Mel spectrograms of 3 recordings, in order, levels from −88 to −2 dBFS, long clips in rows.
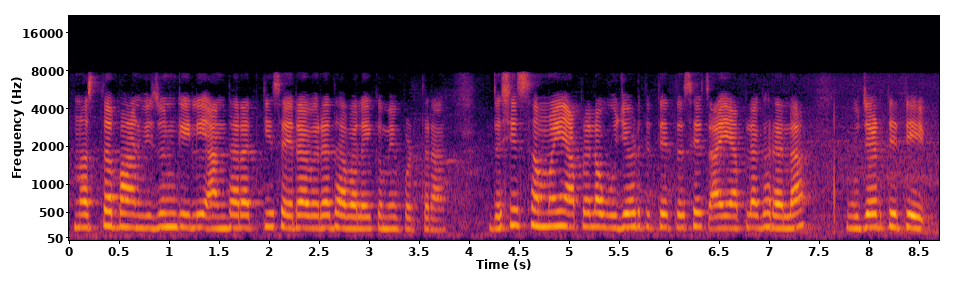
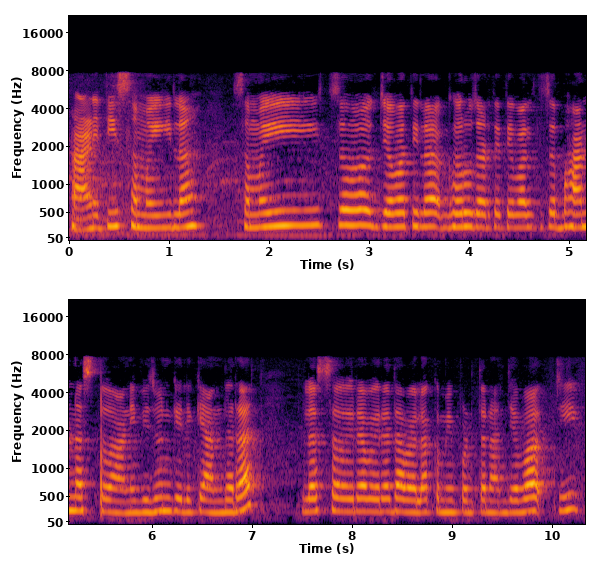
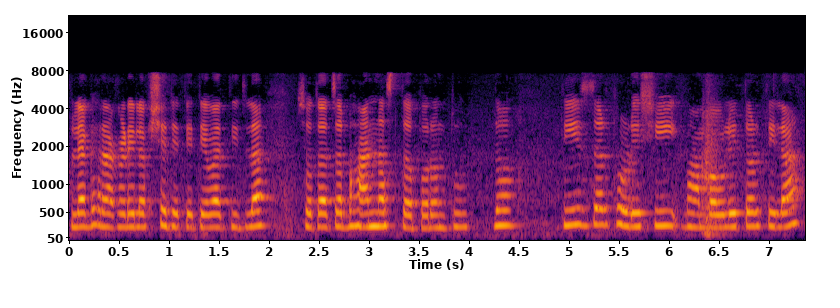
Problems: none marked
